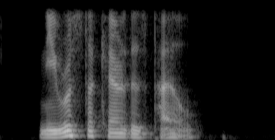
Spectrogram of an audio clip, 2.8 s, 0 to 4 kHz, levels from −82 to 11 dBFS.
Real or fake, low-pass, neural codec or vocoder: fake; 3.6 kHz; codec, 16 kHz, 0.9 kbps, LongCat-Audio-Codec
